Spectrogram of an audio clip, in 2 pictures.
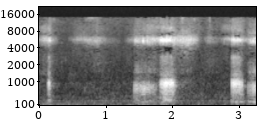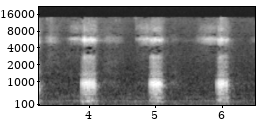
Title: puppy snores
